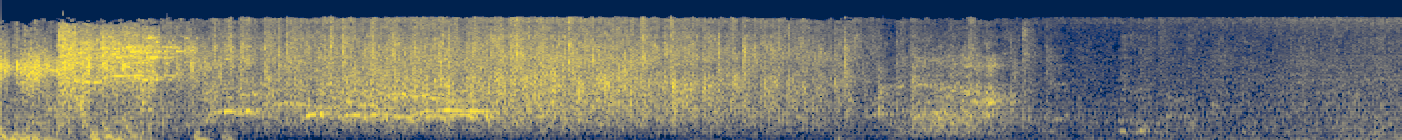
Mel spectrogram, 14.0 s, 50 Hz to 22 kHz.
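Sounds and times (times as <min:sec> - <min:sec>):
audience applauding: 0:01.9 - 0:10.6
audience laughing: 0:08.7 - 0:12.6.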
